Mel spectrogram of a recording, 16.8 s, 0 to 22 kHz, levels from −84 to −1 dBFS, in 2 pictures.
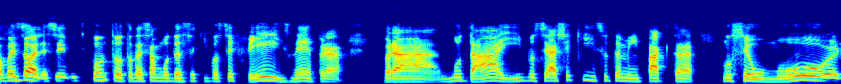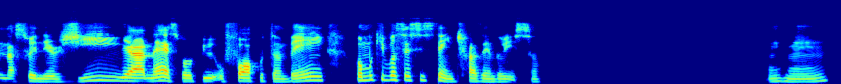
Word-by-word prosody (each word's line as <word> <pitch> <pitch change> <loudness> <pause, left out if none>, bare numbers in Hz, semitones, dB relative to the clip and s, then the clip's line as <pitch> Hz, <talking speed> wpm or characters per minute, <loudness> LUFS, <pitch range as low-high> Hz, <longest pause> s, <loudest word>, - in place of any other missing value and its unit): Legal, - - 0
mas 170 +4 +1
olha, 170 -8 +8
você 170 +4 -3
me 165 0 -16
contou 180 -4 0
toda 145 - -2
essa 160 - 0
mudança 150 -1 -2
que 145 -1 -26
você 140 +4 -6
fez, 150 -1 0
né, 145 +1 -1
pra - - +1 0.4
pra 130 -2 +5
mudar, 155 +2 +3
e 145 +3 -12
você 160 0 -3
acha 200 - +4
que 195 0 -14
isso 175 0 -14
também 155 -3 -5
impacta 140 -1 +2 0.3
no 155 - -7
seu 150 -2 0
humor, 155 +6 +1
na 135 -2 -9
sua 145 - -8
energia, 145 +5 0
né, 155 +4 +2
sob 140 -2 -11 0.2
o - - -17
foco 140 -1 -3
também. 140 +7 -4 0.3
Como 180 +3 -5
que 210 - -11
você 195 -1 -6
se 190 +1 -9
sente 135 -8 -6
fazendo 130 -2 -8
isso? 120 +1 -12 2.3
Uhum. 130 +2 -16
145 Hz, 150 wpm, -24 LUFS, 135-170 Hz, 2.3 s, olha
